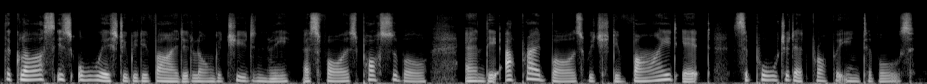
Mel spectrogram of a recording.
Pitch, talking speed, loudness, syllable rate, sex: 165 Hz, 150 wpm, -22 LUFS, 4.9 syllables/s, female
